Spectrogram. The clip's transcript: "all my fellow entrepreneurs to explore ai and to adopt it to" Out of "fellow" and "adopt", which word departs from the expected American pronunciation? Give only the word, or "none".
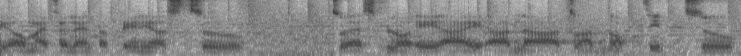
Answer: none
